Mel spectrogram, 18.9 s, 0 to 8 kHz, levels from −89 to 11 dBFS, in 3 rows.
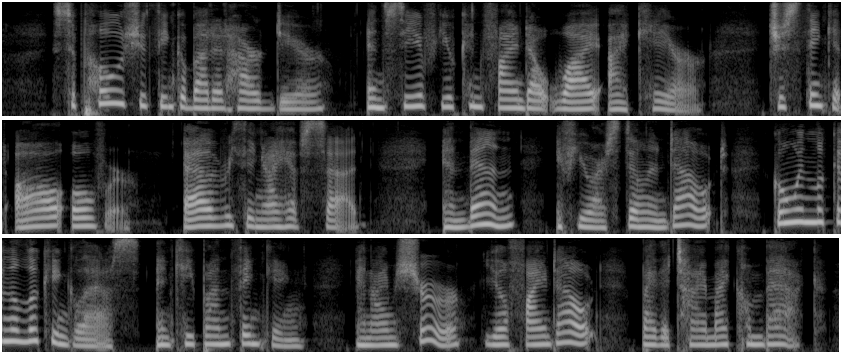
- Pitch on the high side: Yes, high, 215 Hz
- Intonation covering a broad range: No, average, 3.7 semitones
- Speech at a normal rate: Yes, average, 180 wpm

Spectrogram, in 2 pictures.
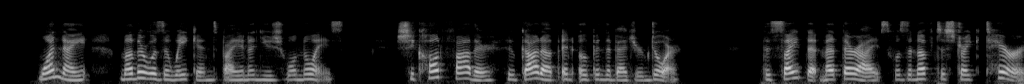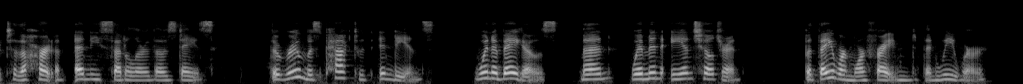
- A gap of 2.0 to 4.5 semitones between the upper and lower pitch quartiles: Yes, average, 3.7 semitones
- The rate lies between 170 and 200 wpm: Yes, average, 175 wpm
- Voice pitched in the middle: No, high, 225 Hz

